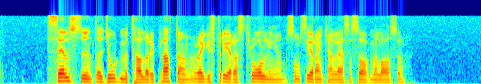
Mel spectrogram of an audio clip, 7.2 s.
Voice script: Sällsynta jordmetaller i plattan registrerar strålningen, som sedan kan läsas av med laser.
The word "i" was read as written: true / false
true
